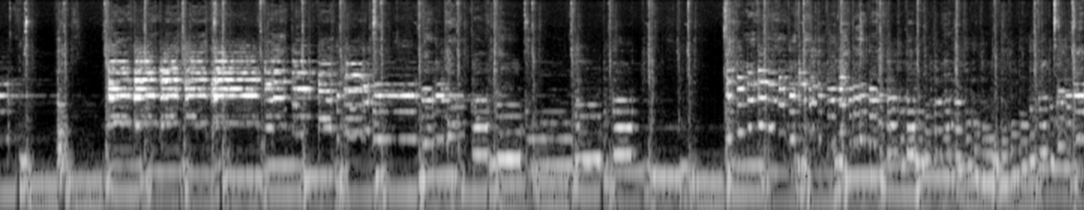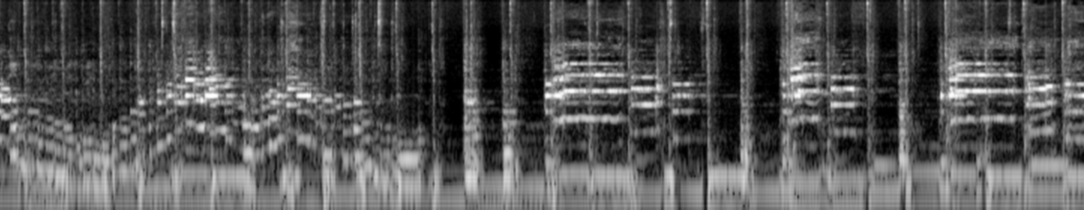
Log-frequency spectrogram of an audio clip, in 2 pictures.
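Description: An organ plays a lively tune with chords and a rhythmic bass line.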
